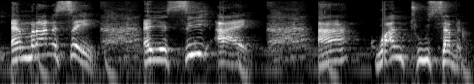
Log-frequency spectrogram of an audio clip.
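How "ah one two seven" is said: ordinary talk, nothing marked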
